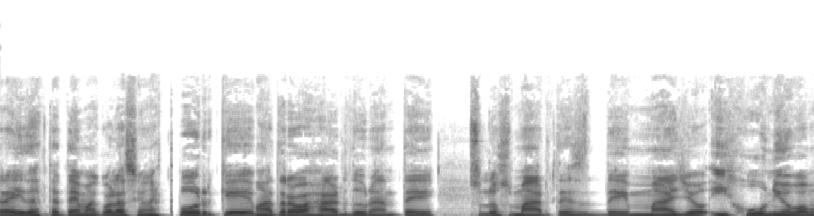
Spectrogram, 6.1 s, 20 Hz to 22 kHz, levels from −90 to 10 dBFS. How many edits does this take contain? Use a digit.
3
